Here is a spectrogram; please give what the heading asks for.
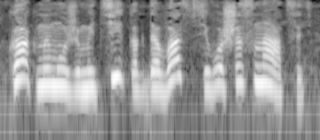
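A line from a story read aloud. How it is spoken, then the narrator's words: Agitated exclamation. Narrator (Russian): взволнованно воскликнула Полина без косы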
